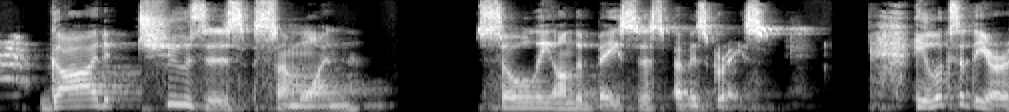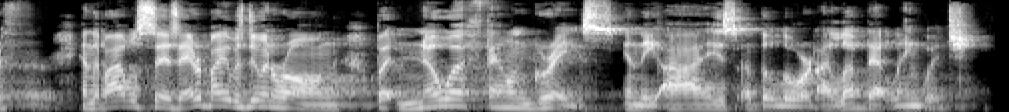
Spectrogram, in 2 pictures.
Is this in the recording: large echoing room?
yes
